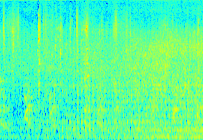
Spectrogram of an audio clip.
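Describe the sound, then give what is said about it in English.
A helicopter drones steadily overhead, a dense rumbling whir that swells slightly louder over a few seconds, with faint background activity beneath it. “The sound of helicopters throughout this whole movie, of course.”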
